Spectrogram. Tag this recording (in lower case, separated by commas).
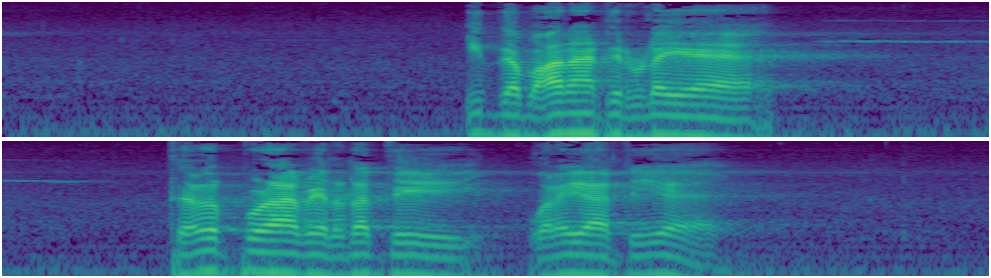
monologue, speech, male speech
